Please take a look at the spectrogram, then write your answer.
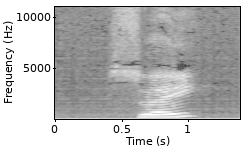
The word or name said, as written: sui2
